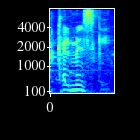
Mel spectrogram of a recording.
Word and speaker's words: Khmelnytsky: How do you pronounce Khmelnytsky or Khmelnytsky?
